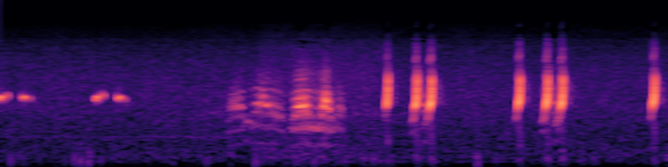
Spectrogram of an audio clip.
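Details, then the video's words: Soft paired whistles, then a hoarse, buzzy burst, followed by crisp quail-like three-note phrases and a final single sharp note. "Quails sound best sounds use morning and night time mast awaz saaf awaz"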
